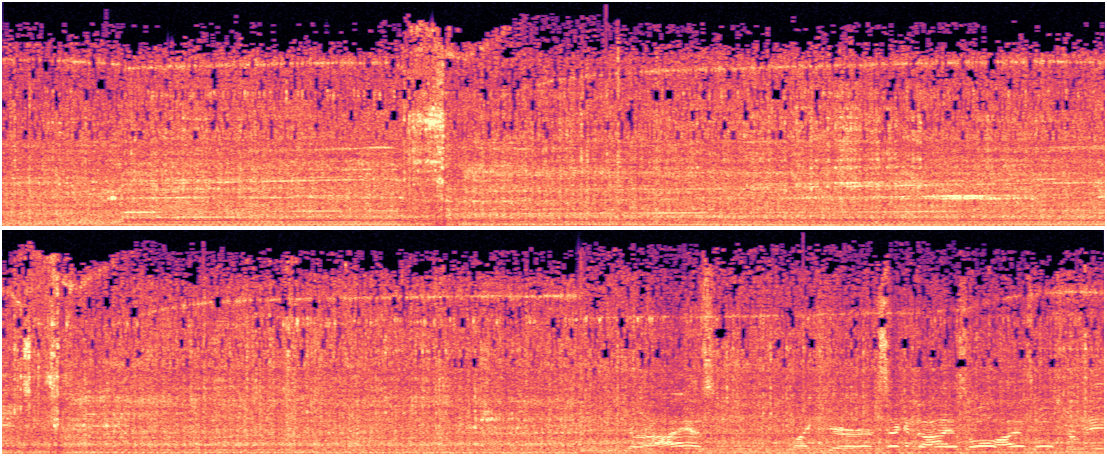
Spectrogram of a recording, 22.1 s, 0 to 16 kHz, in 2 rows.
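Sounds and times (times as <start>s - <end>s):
road noise: 0.0s - 22.0s
truck engine running: 0.0s - 22.0s.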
